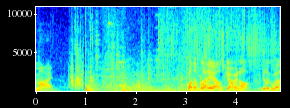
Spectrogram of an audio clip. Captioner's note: patrons chattering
